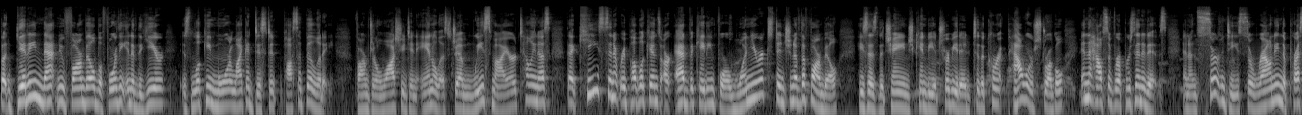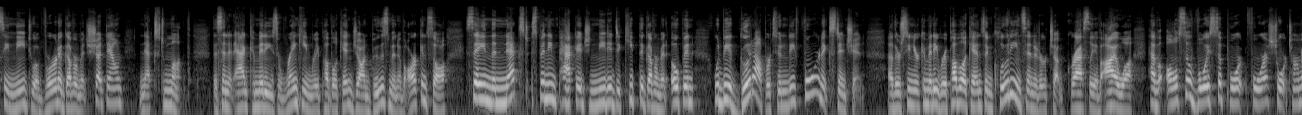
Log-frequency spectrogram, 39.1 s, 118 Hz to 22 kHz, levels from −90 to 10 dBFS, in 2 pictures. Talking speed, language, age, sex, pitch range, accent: 180 wpm, English, 40-59, female, 165-215 Hz, American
